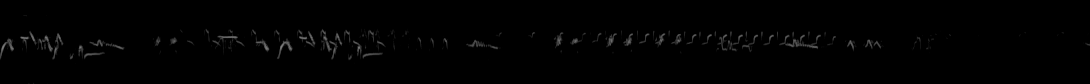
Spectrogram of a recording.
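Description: A songbird singing: a run of varied quick chirps and whistles, a short pause, then a fast, even trill of about three seconds, with a few faint chirps near the end.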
